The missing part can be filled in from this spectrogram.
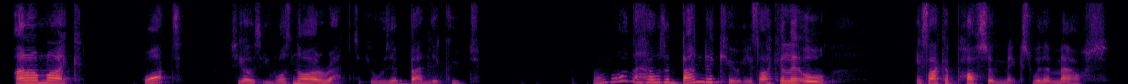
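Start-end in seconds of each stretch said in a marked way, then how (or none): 2.6-4.8 bad fake French accent. Retelling what a woman said when she came back, in a bad French accent. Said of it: "bad French accent".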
